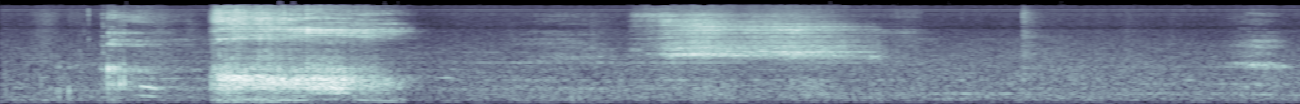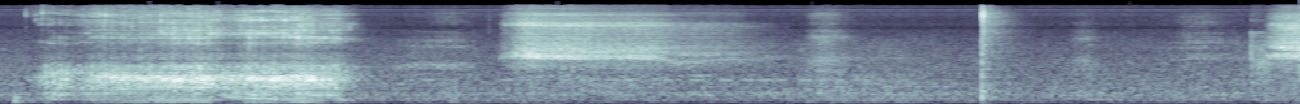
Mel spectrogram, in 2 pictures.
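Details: A child imitates snoring while trying not to laugh, with rough, rattling inhaled snorts and breathy exhales at about ten breath cycles a minute; imitated snoring.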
